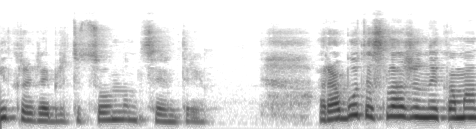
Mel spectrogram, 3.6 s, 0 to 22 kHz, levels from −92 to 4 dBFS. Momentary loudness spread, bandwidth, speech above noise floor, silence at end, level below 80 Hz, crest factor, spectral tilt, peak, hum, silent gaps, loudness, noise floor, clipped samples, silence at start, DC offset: 22 LU; 12 kHz; 27 dB; 0 s; -82 dBFS; 16 dB; -5 dB/octave; -10 dBFS; none; none; -26 LUFS; -52 dBFS; under 0.1%; 0 s; under 0.1%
